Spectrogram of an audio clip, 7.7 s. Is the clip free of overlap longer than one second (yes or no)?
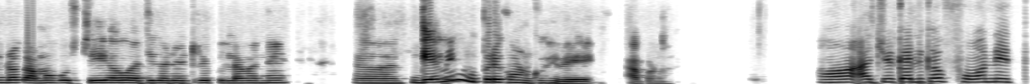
yes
